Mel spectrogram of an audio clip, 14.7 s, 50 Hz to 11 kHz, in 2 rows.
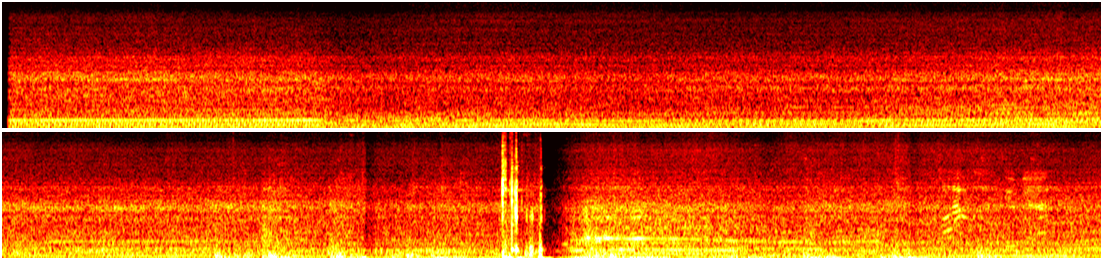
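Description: A jet boat's Ford 460 V8 with a Berkeley jet pump running steadily, heard from inside the cabin, its note dropping a little about two seconds in. From about eight seconds in the boat is in whitewater: the sound grows louder and rougher with uneven thumps from the hull and water, and a sharp knock at about ten and a half seconds.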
